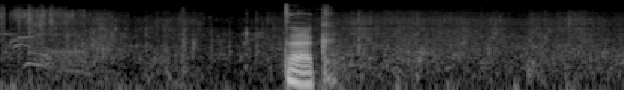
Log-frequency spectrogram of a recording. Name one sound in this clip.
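Water splashes as creatures wade through a shallow pool.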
